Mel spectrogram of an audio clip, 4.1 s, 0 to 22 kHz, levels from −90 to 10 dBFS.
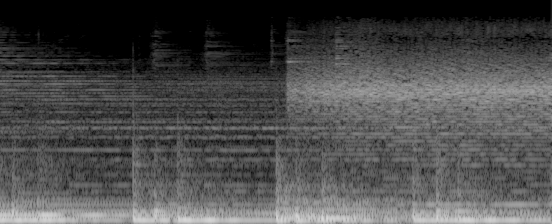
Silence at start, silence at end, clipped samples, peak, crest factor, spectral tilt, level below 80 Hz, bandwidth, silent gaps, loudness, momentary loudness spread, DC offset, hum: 0 s; 0 s; under 0.1%; -2 dBFS; 12 dB; -6 dB/octave; -18 dBFS; 9 kHz; none; -17 LUFS; 5 LU; 0.2%; none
